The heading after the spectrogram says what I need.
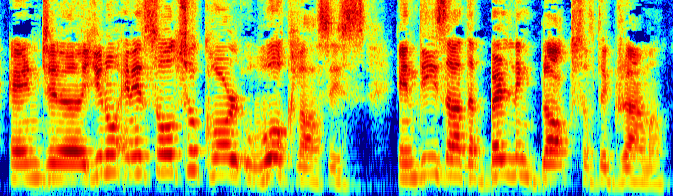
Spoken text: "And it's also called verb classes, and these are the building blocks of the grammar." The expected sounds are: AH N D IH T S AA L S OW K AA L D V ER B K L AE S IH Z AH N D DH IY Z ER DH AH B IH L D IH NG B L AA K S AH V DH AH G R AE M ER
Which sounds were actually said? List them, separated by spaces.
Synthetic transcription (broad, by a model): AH N D IH T S AA L S OW K AA L D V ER K L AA S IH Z AH N D IY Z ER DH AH B IH L D IH NG B L AA K S AH V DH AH G R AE M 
